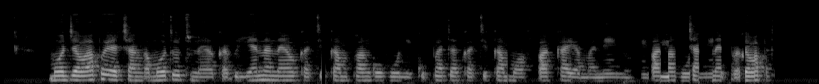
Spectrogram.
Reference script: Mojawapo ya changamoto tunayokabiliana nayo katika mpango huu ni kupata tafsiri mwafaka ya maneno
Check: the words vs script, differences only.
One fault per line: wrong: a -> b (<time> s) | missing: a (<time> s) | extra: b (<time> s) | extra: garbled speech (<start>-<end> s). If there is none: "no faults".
wrong: tafsiri -> katika (4.6 s)
extra: garbled speech (6.4-7.7 s)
